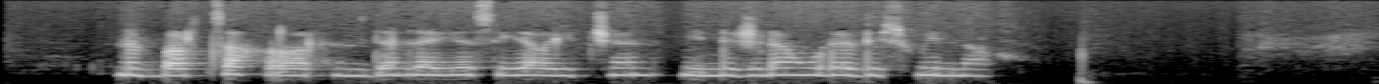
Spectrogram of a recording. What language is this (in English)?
Kabyle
